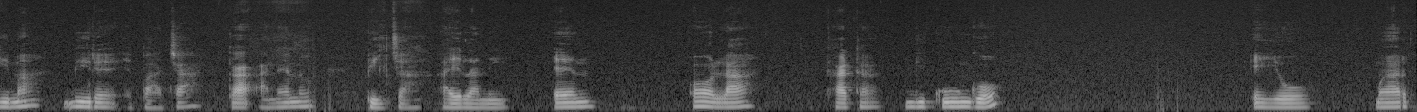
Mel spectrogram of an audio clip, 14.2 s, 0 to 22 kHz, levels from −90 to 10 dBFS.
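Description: At 3.09 s, just after "bire pacha ka aneno", an intermittent contact breaks the signal: a loose connection opens for about 94 ms, the speech drops out with crackle at both edges and faint hiss in the gap, and it returns before "picha aila ni" by 3.31 s. The same fault recurs at 11.58 s with a longer open of about 140 ms, ending by 11.82 s. Room noise sits about 23 dB below the speech.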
